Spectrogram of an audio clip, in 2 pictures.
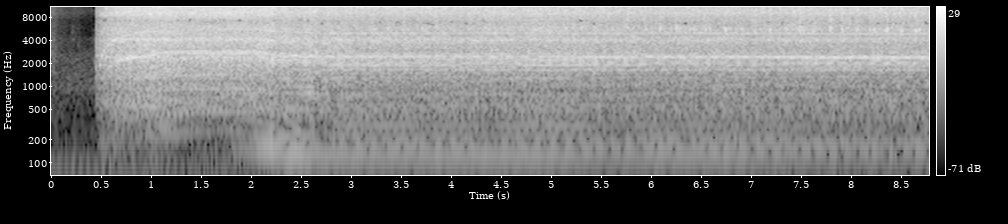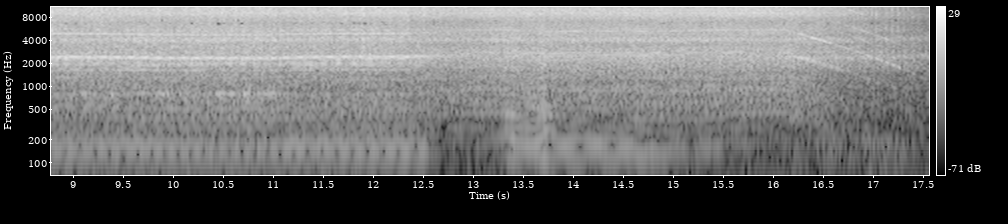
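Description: Jigsaw cutting a curved hole through a narrowboat's steel roof plate. The motor starts about half a second in and runs steadily with a high whine, dips briefly about two-thirds of the way through, then winds down with a falling pitch and stops near the end.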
